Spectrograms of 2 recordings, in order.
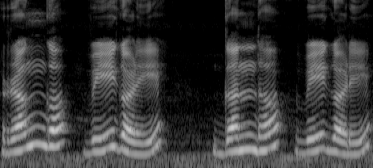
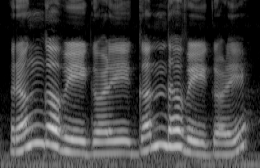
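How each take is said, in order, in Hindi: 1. यह धीरे से बोली जाती है, वाक्यांशों के बीच विराम के साथ। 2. यह प्रवाहमय, लयबद्ध ताल में बोली जाती है। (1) "धीरे धीरे मैं आपको बोल के दिखाती हूँ" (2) "थोड़ा सा रिदम के साथ बोलते हैं"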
